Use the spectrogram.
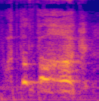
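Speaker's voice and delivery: very high startled what the fuck; high squeal of shock; shocked shriek. Retold or imitated. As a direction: shriek it in alarm, half laughing. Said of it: "I'm like".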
